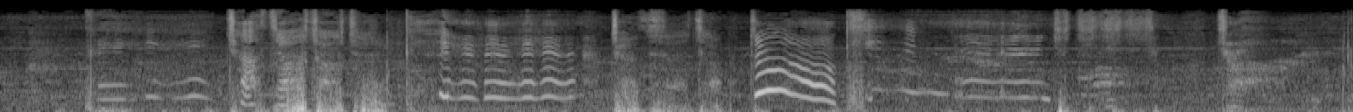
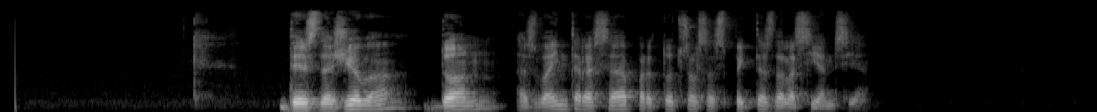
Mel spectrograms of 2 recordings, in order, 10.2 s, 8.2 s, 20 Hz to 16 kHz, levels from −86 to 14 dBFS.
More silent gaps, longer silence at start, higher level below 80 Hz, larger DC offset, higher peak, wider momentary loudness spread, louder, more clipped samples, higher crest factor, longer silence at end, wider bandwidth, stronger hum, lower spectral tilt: neither; second, 0 s vs 1.45 s; first, -32 dBFS vs -80 dBFS; neither; first, -2 dBFS vs -6 dBFS; about the same, 17 LU vs 18 LU; first, -23 LUFS vs -26 LUFS; neither; about the same, 22 dB vs 24 dB; second, 0 s vs 1.8 s; about the same, 11.5 kHz vs 11 kHz; neither; about the same, -4 dB/octave vs -4 dB/octave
